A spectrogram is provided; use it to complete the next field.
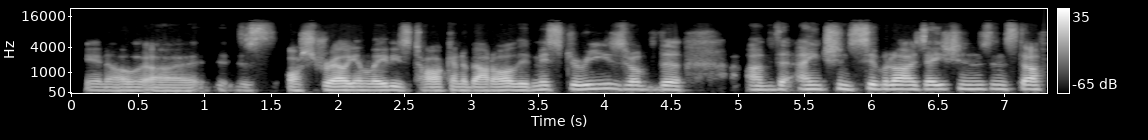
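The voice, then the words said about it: Put-on Australian accent. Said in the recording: “there's a horrible Australian accent ... That was pretty good. Better than I could do.”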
